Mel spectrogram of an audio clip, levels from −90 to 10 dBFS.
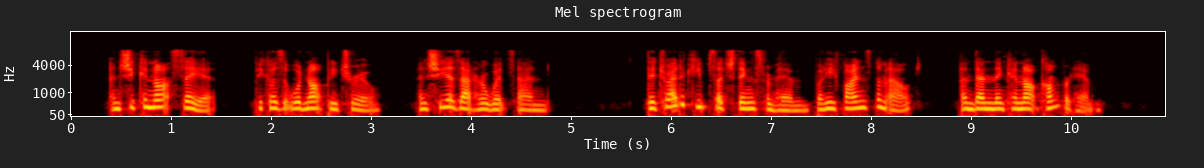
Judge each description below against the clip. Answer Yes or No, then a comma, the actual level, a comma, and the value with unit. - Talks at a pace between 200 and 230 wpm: Yes, fast, 205 wpm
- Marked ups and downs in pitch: No, average, 3.6 semitones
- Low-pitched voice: No, high, 235 Hz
